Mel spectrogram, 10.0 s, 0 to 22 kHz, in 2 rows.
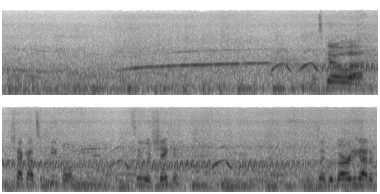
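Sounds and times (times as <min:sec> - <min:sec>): emergency siren wailing: 0:00.0 - 0:10.0.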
